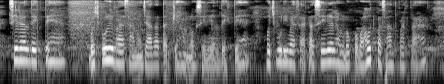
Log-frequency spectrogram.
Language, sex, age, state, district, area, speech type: Hindi, female, 60+, Bihar, Vaishali, urban, spontaneous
